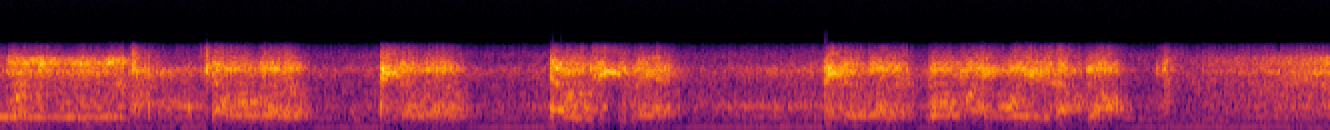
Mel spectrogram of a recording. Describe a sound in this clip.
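A radio plays garbled, warbling signals in bursts.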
